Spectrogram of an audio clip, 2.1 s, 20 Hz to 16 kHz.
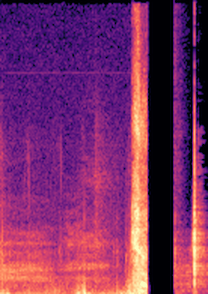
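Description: A brief rising swoosh transition effect about 1.4 s in, after which the sound cuts to dead silence, broken by one short swish as the outro title card appears near the end.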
